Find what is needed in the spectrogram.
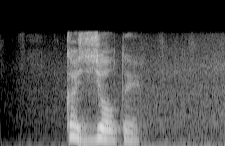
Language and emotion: Russian, angry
